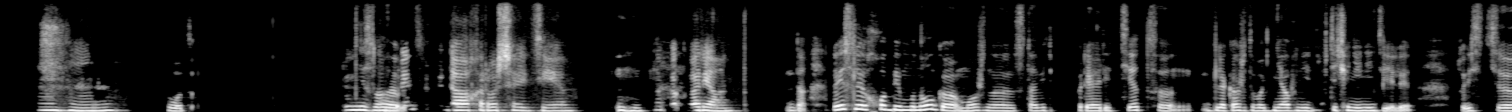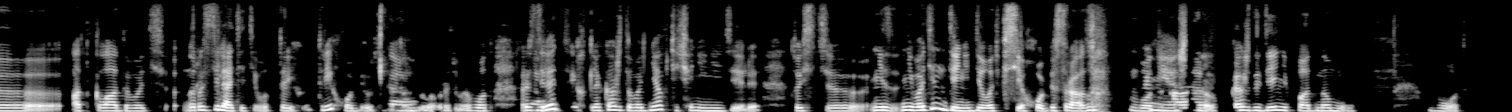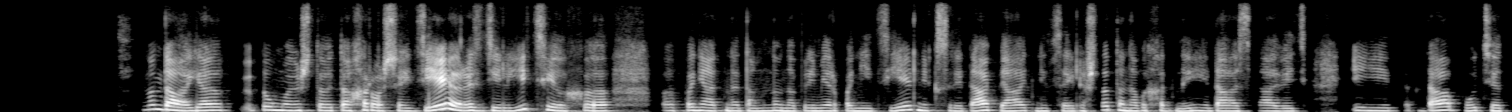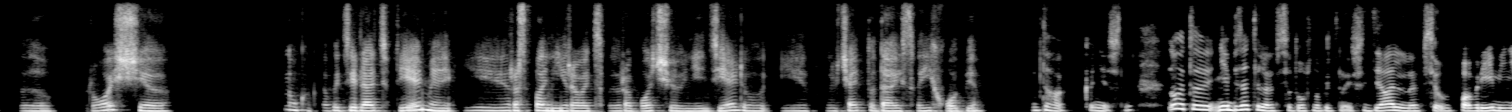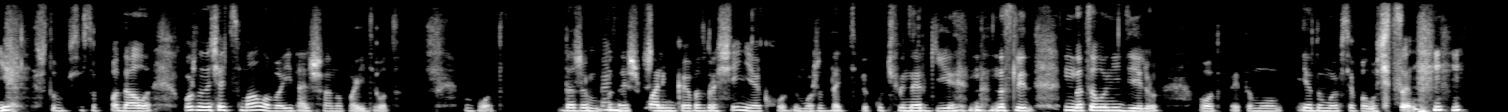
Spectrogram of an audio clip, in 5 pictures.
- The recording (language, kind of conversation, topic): Russian, advice, Как снова найти время на хобби?
- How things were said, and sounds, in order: tapping; chuckle; chuckle; chuckle; chuckle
